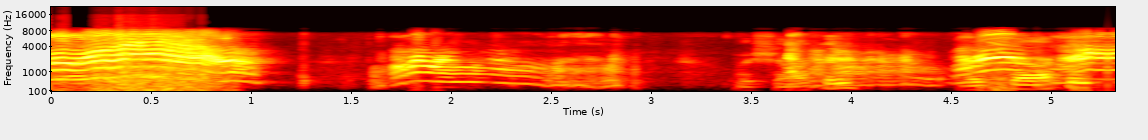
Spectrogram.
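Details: Angry cat letting out a loud harsh yowl, then softer wavering moans and a final rising wail, with a person's voice mixed in.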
